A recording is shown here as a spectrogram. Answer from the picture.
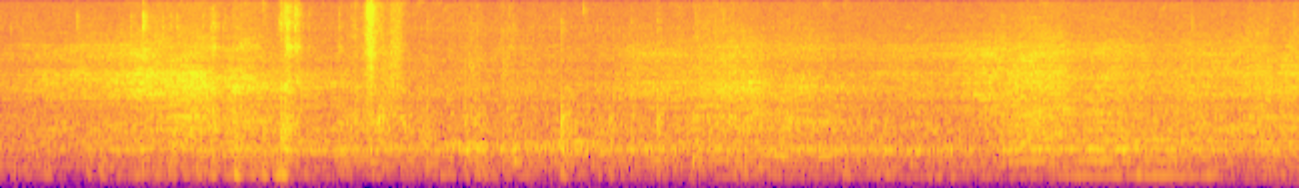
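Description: Quiet rustling and scraping of hands twisting and handling thin wire, swelling and fading, with a few small clicks.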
